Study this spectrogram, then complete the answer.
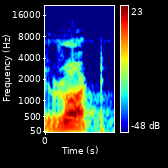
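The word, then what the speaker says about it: wring: তার মানে প্রত্যেকটিতে ডব সাইলেন্ট থাকবে। যেমন ডব আর ও টি ই রট ডব আর আই এন জি রিং ডব আর এ পি রাব এখানে কিন্তু একটাতেও ডবর উচ্চারণ হচ্ছে না কেন কারণ প্রত্যেকটিতে আর আছে তাই তাহলে আরেকটি এক্সাম্পল দেখো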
